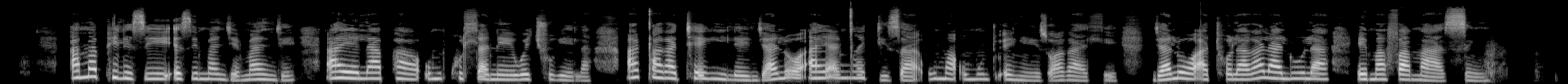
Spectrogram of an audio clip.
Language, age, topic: North Ndebele, 25-35, health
